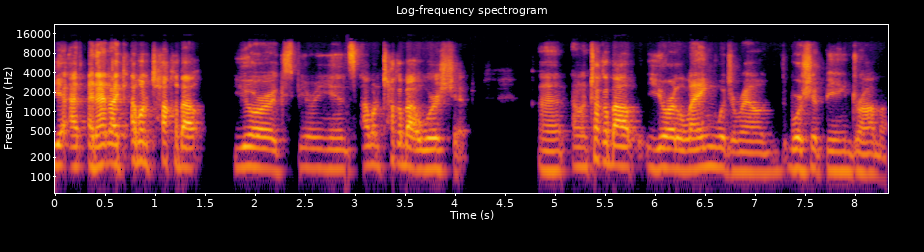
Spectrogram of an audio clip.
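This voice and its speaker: Someone with an American accent talks in a normal speaking voice at a moderate pace. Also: man. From US Midwest, Chicago. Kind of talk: casual interview. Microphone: sitting too far back from the microphone.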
